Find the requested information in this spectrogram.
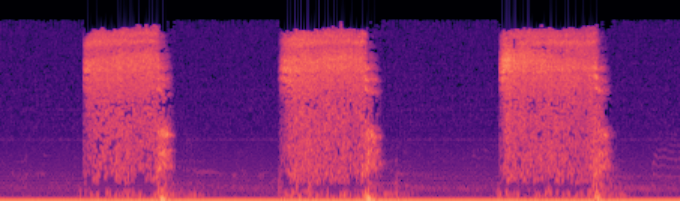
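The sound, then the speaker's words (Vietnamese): A voice imitates a snake's hiss in a speech game for a child practicing the S sound: three sustained, breathy hisses of similar length, separated by short silent pauses. “đó là tiếng rắn kêu. Bằng tay, bạn bắt chước cử động của con rắn nhỏ kêu về hướng của đứa trẻ.”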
